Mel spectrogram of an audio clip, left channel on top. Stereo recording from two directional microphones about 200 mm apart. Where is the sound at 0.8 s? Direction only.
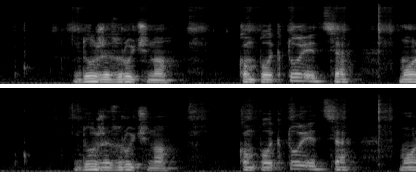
15° left (ahead or behind).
